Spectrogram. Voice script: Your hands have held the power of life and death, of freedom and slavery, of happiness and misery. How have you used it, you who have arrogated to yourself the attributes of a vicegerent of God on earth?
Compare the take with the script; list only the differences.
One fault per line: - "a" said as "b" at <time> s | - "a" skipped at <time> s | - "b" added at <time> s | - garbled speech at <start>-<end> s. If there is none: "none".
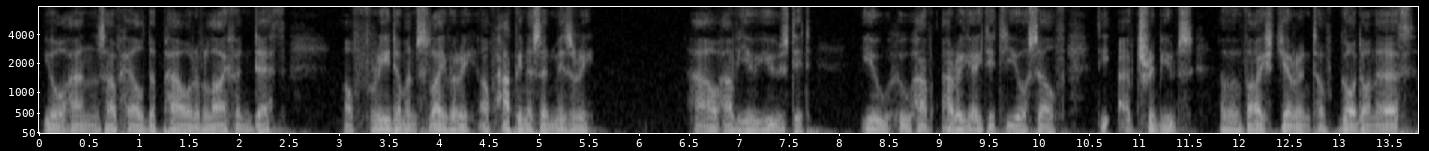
none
